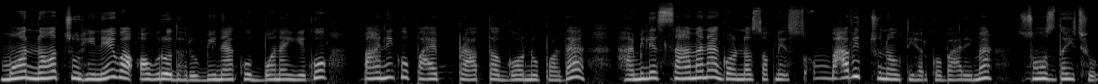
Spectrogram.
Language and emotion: Nepali, fearful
